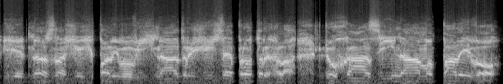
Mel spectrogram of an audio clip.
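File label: fuel tank damaged, чешской озвучки; Jedna z našich palivových nádrží se protrhla. Dochází nám palivo.; Czech; Один из наших топливных баков разорван, у нас заканчивается топливо.; World of Tanks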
